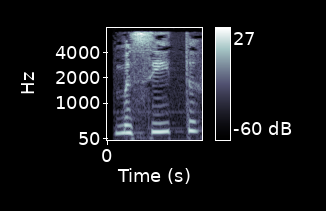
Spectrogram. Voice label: "maset", Punjabi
